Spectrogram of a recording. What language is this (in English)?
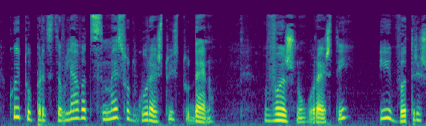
Bulgarian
